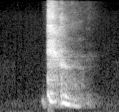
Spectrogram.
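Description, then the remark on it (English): A single sharp sneeze bursts out, a quick breathy intake followed by an explosive hissing release that fades within about half a second, with no talking around it. “Bless you.”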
